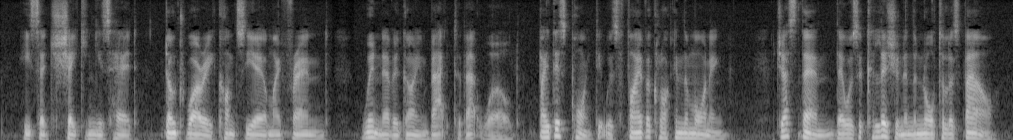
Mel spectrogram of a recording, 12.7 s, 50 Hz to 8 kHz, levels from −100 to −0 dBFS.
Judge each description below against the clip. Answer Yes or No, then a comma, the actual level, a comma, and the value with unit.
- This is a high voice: No, very low, 90 Hz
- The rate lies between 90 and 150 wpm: No, average, 175 wpm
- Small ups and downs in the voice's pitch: No, average, 4.1 semitones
